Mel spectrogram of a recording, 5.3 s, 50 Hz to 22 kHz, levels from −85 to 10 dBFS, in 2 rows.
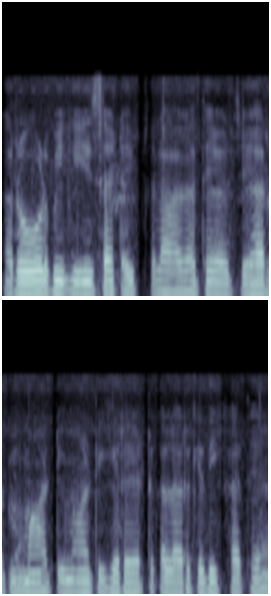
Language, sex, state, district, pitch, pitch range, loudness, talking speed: Chhattisgarhi, male, Chhattisgarh, Raigarh, 130 Hz, 125-135 Hz, -18 LUFS, 180 wpm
